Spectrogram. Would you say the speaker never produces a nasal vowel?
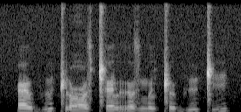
yes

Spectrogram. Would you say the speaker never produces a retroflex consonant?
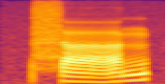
yes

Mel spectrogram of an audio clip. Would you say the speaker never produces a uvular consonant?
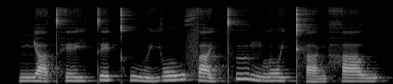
yes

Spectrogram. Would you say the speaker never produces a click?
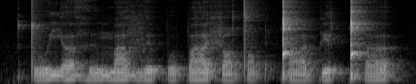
no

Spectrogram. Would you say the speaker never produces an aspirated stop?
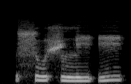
yes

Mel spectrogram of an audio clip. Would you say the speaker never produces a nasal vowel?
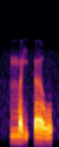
yes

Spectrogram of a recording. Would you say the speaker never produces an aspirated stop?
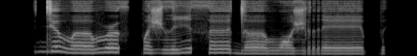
yes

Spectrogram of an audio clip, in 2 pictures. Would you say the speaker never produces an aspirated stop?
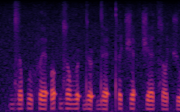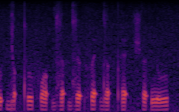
no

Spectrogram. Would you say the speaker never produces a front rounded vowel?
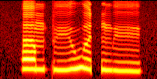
no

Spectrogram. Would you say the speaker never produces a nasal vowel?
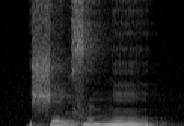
no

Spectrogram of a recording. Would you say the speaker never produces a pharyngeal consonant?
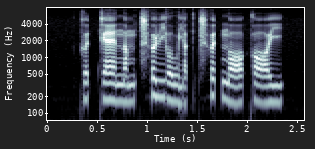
yes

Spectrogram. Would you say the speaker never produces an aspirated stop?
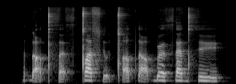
yes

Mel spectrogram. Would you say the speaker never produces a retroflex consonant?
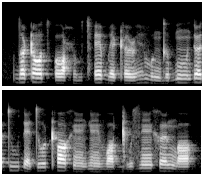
no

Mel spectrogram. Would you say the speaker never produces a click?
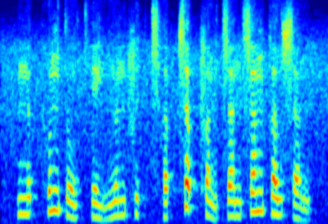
yes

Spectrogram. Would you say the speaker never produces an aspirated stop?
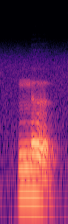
yes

